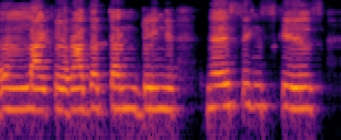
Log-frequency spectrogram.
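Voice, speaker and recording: A woman's high voice moves along at a fairly slow pace. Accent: non-native. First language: not English. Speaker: nursing associate. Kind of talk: career testimony. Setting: live online event. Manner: halting, many fillers.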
